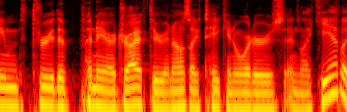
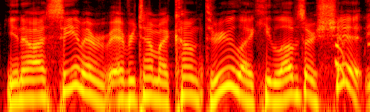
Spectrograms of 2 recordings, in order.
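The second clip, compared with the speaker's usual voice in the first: much higher, easygoing introduction; imitating laid-back skater; 7 semitones higher than usual. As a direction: introduce him like a relaxed pal. Celebrity introduces him, voiced.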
